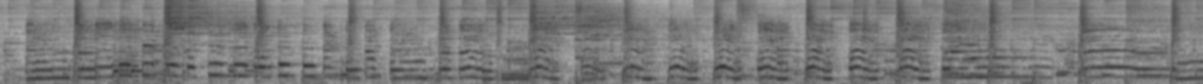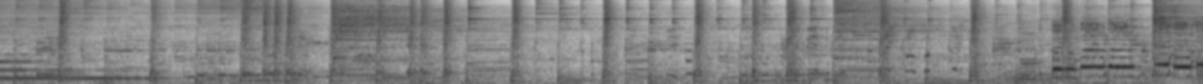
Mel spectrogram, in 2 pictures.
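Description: Live blues band playing an instrumental passage: an electric guitar lead with notes that bend up and fall back, and a long held note about halfway through, over bass and a drum kit.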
